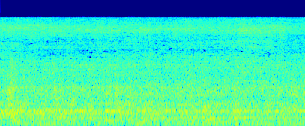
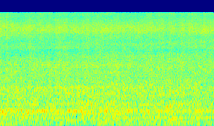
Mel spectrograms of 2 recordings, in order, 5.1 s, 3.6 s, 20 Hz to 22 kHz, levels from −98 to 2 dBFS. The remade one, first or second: second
